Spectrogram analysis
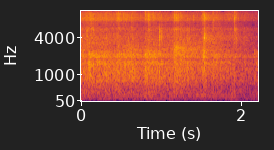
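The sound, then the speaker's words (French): A parish audience claps in a steady, hissing spread of applause. Slight surges rise and fall in loudness, with no voices standing out. “Ensemble, nous allons acclamer les femmes, les garçons et les enfants. Acclamez bien fort et avec joie pour leur dire merci.”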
